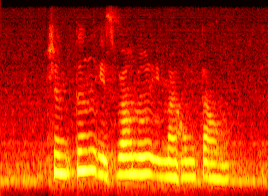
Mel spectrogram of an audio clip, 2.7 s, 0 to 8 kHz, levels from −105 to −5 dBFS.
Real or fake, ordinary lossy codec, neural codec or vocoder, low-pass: fake; none; vocoder, 22.05 kHz, 80 mel bands, HiFi-GAN; 7.2 kHz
